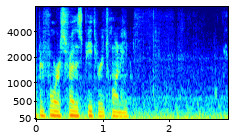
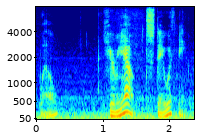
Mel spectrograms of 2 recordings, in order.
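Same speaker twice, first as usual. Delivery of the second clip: ordinary talk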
